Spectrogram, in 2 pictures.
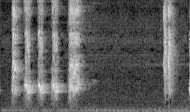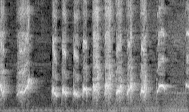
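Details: Greater green leafbird, kept as a songbird, singing loudly in an open 'ngeplong' style: rapid series of sharp chirps and slurred whistled notes around the middle-high range, separated by a short pause, with a low hum beneath.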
